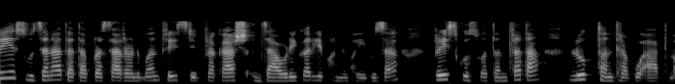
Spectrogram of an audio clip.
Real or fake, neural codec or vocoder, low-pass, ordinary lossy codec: fake; codec, 16 kHz, 2 kbps, X-Codec, WavLM features, trained on Multilingual LibriSpeech; none; none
